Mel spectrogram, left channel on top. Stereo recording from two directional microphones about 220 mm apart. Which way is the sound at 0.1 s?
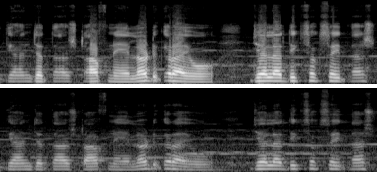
35° left (ahead or behind).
